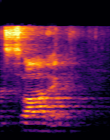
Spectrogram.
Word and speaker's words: tzaddik: As we get started, the word up there that you're wondering, it's pronounced tzaddik, and it means righteous person.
